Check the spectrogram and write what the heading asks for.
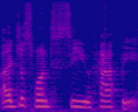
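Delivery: ordinary delivery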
